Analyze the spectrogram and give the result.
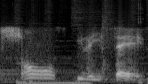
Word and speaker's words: Champs-Élysées: And you said it kind of, you said it right, man, because, you know, a lot of times people say Champs-Élysées. And one of my French friends, you know, Alex Bougnon. – Sure. – So he pulled me aside, he's like, look, man, I got to teach you how to say this. He says, the Champs-Élysées.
